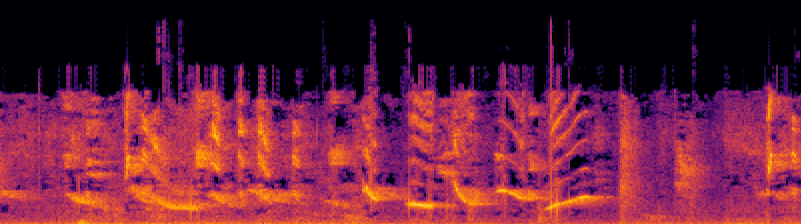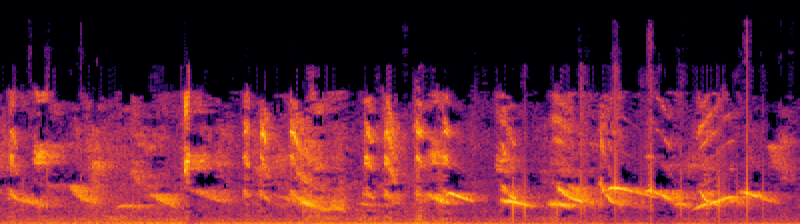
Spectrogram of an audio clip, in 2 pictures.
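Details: Green-winged saltator singing as a tutor for warming up a caged trinca-ferro: bursts of quick slurred whistles, about two or three notes a second, pausing briefly mid-phrase, with a faint low hum and a soft thump.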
